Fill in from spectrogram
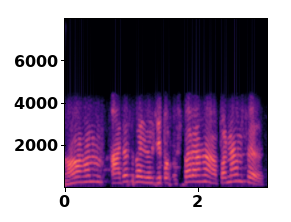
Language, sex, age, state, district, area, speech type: Maithili, male, 18-30, Bihar, Supaul, rural, conversation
